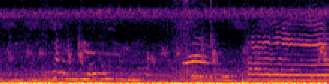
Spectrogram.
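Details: Cats fighting over food give drawn-out, harmonic meows that glide up and down, one after another, over a constant heavy low rumble of background noise.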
